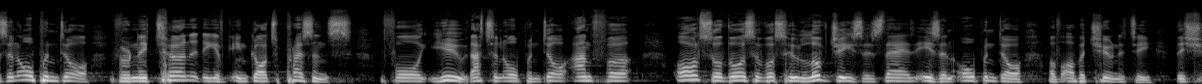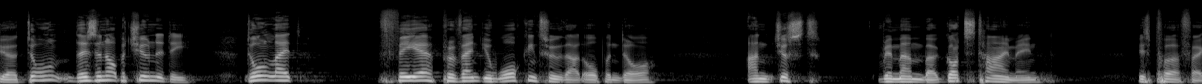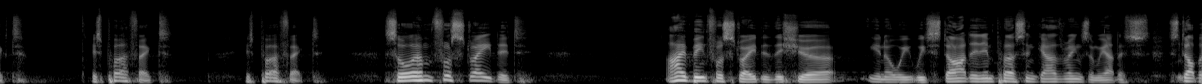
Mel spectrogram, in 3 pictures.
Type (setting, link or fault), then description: setting, large echoing room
